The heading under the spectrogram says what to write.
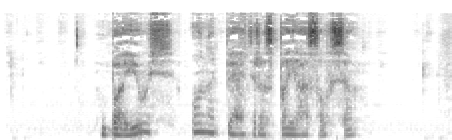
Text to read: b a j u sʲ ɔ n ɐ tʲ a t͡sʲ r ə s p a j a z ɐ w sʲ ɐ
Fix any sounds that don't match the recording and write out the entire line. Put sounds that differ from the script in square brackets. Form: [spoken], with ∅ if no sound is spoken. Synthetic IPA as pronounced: b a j u sʲ ɔ n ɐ [pʲ] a t͡sʲ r [ɐ] s p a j a [s] ɐ w sʲ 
